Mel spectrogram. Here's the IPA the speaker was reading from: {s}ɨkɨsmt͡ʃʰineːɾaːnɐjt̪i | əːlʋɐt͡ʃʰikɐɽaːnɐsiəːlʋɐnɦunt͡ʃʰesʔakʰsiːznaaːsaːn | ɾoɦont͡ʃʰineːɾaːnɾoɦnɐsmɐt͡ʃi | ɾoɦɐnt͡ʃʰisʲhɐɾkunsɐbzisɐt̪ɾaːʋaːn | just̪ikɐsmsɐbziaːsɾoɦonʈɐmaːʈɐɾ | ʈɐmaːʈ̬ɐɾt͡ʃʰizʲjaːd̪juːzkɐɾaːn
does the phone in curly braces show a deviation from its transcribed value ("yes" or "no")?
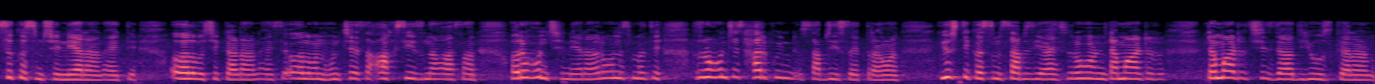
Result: no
